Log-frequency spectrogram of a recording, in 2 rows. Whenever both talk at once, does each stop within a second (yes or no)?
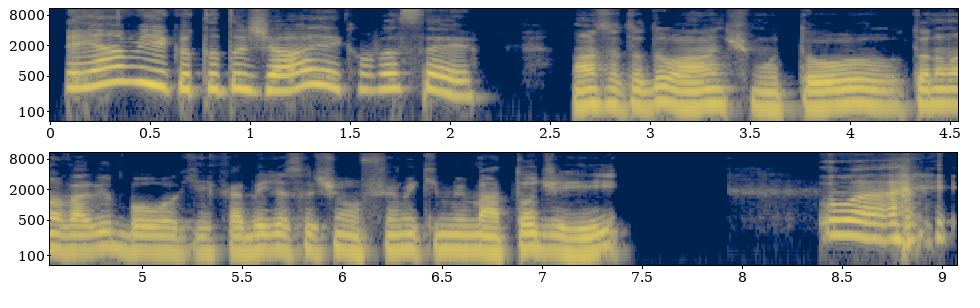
yes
